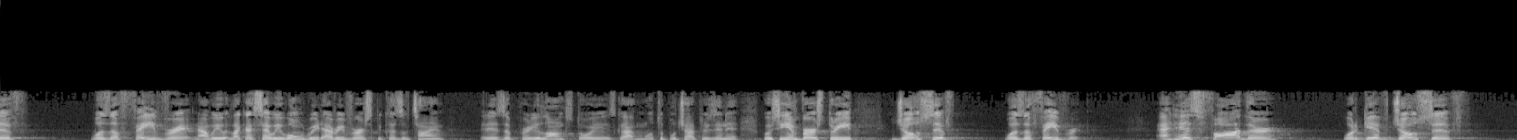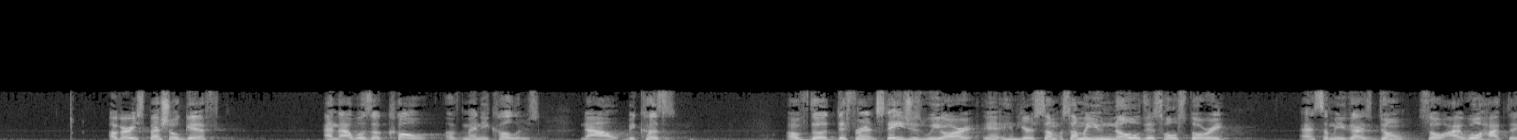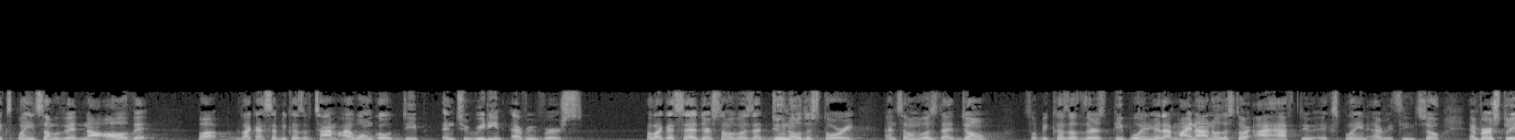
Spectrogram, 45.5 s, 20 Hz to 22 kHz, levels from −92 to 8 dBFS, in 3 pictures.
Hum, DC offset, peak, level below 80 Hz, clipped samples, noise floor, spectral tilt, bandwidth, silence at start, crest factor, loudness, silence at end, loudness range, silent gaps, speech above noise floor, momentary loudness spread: none; under 0.1%; -2 dBFS; -68 dBFS; under 0.1%; -60 dBFS; -2.5 dB/octave; 8 kHz; 0 s; 20 dB; -21 LUFS; 0 s; 4 LU; none; 38 dB; 11 LU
